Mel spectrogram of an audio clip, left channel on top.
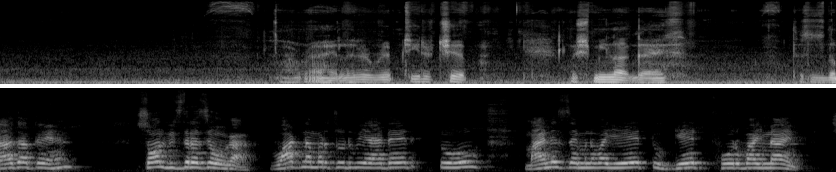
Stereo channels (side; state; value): both; different; correlation -0.02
